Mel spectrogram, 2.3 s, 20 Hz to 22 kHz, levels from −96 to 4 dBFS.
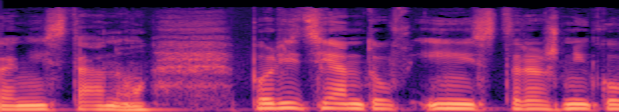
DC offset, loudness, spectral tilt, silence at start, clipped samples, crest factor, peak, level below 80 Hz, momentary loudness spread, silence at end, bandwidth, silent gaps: under 0.1%; -20 LUFS; -5.5 dB/octave; 0 s; under 0.1%; 14 dB; -4 dBFS; -66 dBFS; 4 LU; 0 s; 17 kHz; none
